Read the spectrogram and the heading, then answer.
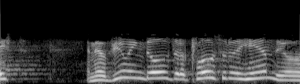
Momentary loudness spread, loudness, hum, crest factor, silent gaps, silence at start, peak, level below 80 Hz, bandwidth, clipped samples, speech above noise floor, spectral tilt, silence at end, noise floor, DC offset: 5 LU; -16 LUFS; none; 14 dB; none; 0 s; -2 dBFS; -62 dBFS; 4.2 kHz; under 0.1%; 33 dB; -11.5 dB/octave; 0 s; -48 dBFS; under 0.1%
